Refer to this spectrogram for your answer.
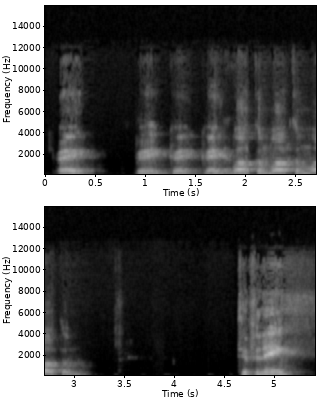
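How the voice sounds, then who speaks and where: A man with an American accent speaks at a very slow pace in a medium pitch, leaving long, frequent pauses. His voice is somewhat breathy, with lively intonation. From Brooklyn, New York. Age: 70s. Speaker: college teacher. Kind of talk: class introductions.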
